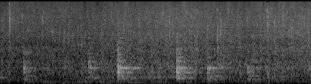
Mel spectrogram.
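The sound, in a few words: food sautéing in a pan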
